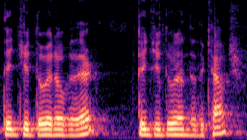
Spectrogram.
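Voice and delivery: low, soft, nagging wife checking his work; mock wife inspecting the vacuuming, low and soft. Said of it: "When she's watching".

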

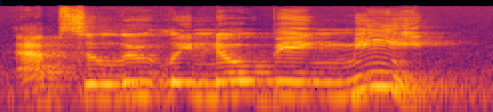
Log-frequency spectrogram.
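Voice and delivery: put-on high, slow, drawn-out child voice; child's suggestion. A narrator's reading. Mildred suggests a law to the chairman, high and deliberate.

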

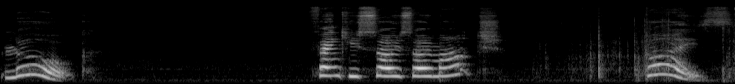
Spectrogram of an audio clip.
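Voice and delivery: high-pitched, disbelieving gratitude; overwhelmed, near tears. Real, not acted. Vlogger showing her friend's gift, overwhelmed. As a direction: squeal your thanks, barely believing it. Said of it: "I'm gonna cry".

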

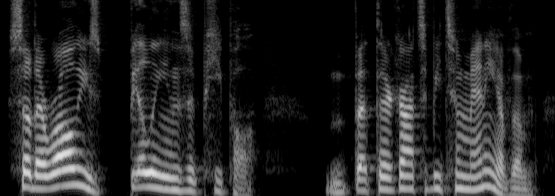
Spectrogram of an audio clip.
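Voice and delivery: put-on boy lecturing Lena with mild self-importance; important tone. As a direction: puff yourself up and hold forth. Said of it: "The important tone came back into his voice".

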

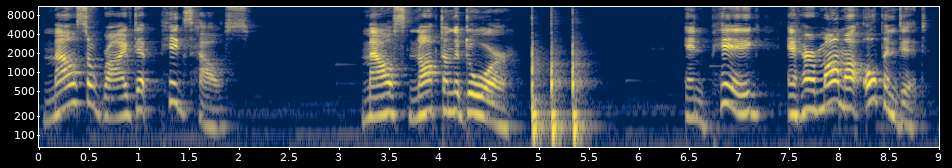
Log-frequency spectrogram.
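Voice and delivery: ordinary delivery

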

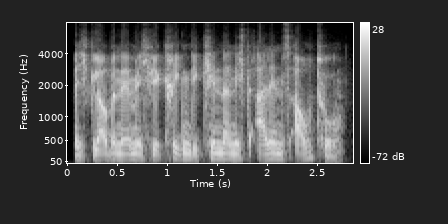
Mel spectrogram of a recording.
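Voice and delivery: normal talking voice

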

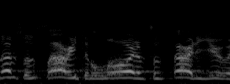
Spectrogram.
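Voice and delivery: high, wailing mock sobs; imitated tearful breakdown. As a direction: imitate a gruff man breaking down in tears. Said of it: "he just breaks down".

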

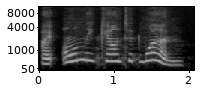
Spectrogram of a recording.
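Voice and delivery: high-pitched whine; plaintive little protest in a high voice; whining. A narrator's reading. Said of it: "Snitch whined".

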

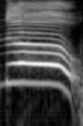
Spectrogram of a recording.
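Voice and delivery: long, loud, high no; dismayed yell. Real, not acted. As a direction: shout a drawn-out no. Cries out at game setback.

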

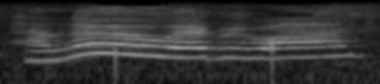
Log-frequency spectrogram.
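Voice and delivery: mother duck calls to the farm animals; calling out. A narrator's reading. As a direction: hail the whole farmyard. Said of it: "she calls".

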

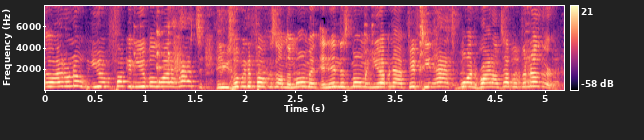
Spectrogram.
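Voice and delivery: high, rapid-fire defensive rant; flustered arguing. Acted. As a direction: argue back in a frantic high rush. Flustered argument about the hats.

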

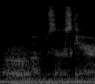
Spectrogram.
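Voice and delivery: breathy frightened whisper after a sigh. Real, not acted. Scared player whispers to herself before moving on. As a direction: whisper it to yourself, afraid.

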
